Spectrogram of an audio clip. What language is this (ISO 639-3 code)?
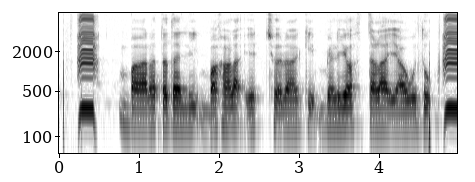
kan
